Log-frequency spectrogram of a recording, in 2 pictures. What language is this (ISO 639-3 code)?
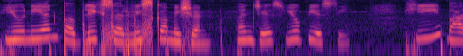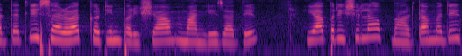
mar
